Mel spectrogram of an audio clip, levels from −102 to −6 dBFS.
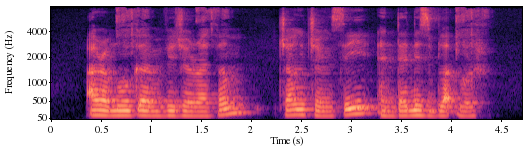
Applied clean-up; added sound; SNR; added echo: neural mask model Resemble Enhance denoiser.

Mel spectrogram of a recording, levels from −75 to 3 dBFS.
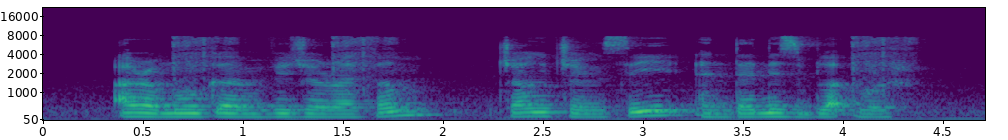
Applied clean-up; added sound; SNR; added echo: none; Liquid; 17 dB; none.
